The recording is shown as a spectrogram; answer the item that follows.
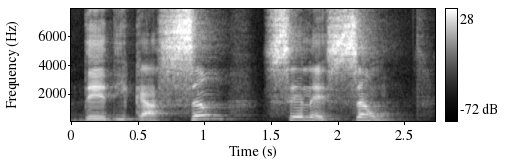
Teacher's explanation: são duas palavras oxítonas porque a sílaba tônica é a última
